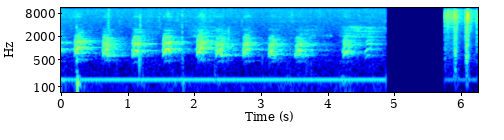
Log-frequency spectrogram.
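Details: Finnish Spitz barking at a bird it has found, guiding the hunter: a steady run of about nine sharp barks, roughly two per second, then a sudden cut to silence and a brief return of barks, low hum underneath.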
